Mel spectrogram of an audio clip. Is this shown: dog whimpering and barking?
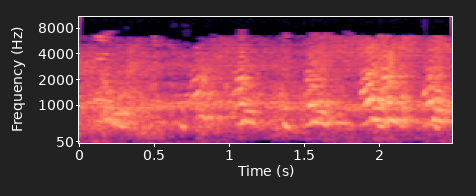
yes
